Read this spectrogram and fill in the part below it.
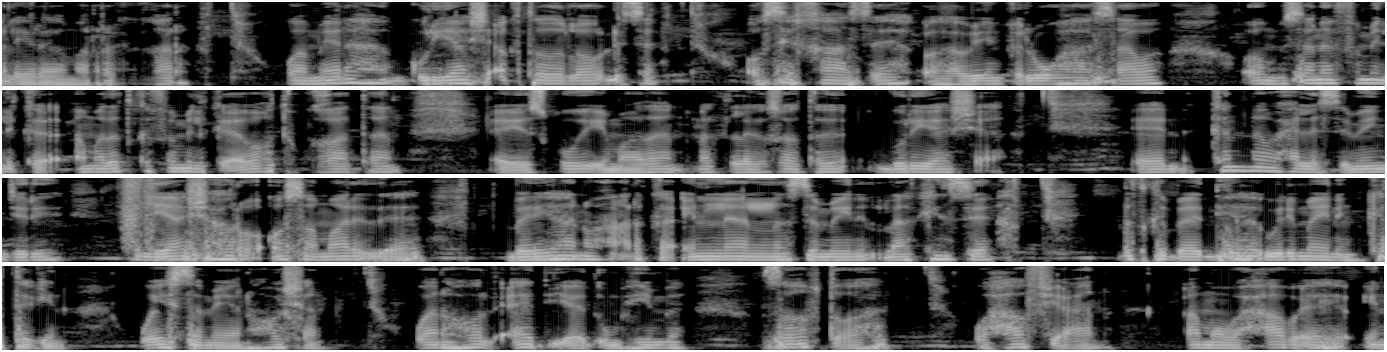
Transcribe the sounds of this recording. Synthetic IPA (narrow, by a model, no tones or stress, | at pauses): lɐjɪɾaːðɔmɐɾɐ̰rkʰɐqɑːɾwɑːmɛːlɐɦɐɡʊɾɪjaːʃɐʔɐkt̪ʰɔːðɐlɔ̰ːɗɪsɛʔɔːsɪxaːsɐhɔːɦɐwɛːŋkʰɐlʊɣʊɦaːsaːwɐʔɔ̰ːmɪsɐnɐfɐmɪlkʰɐ̰ʔɐmɐd̪ɐd̪kʰɐfɐmilkʰɐɛ̰ːwɑqt̪ʰɪ̥kʰʊqɑːt̪ʰaːnʔɛːjɪskʰʊɣʊɪmaːðaːnmɐrkʰɐlɐɣɐsɔːt̪ʰɐɣɛɡʊɾɪjaːʃɐ̰ɐ̰ʔɛːnkʰɐnːɐwɑħɑːlɐsɐmɛjnt͡ʃɪɾɪħʰɐlɪjaːʃɐɦɔɾɛ̰ʔɔːsɔːmaːlɪ̰ðɐ̰ɛ̰bɐɾɪjɐɦɐnwɑħɑ̰ːʔɐ̰rkʰaːʔɪnlɛlɐnsɐmɛjnɪ̰nlaːkʰɪnsɛd̪ɐd̪kʰɐbaːd̪ɪjɐɦɐwʔɪlɪmɛjnɐŋkʰɐt̪ʰɐɣɪnwɛjsɐmɛːjaːnɦɔːʃɐnwɑːnɐɦɔlʔa̰ːd̪ḭːʔaːd̪ʊmʊɦiːmɐsɐβɐbt̪ʰʊ̰ʔɐhwʔɑ̰ħɑːfḭːʕɑnʔɐmɐwɑħɑːβɐ̰ʔɛɪ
